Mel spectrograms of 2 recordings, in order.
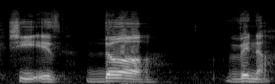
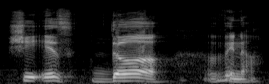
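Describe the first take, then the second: First: "She is the" drawn out slow and loud, pause, then "winner"; slow emphatic build. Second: "She is the" drawn out slow and loud, then "winner"; slow build to winner. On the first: Teacher repeats the slow, weighty build to the class. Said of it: "this one is really important". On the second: Teacher demos a drawn-out lead into "winner". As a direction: stretch "She is the" before landing on "winner". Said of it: "Another way of saying it is". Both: Shown as a demonstration.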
